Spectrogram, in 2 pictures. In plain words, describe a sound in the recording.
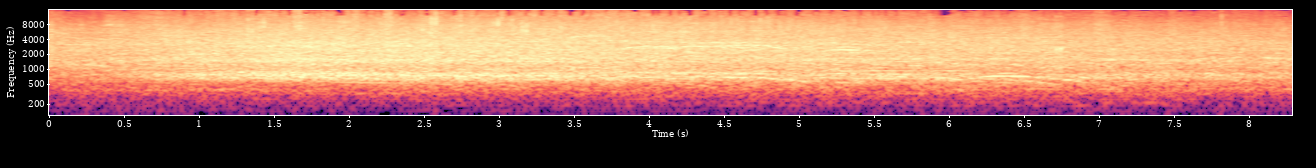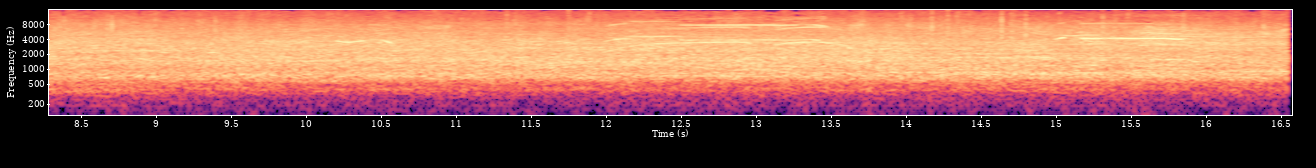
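A large crowd cheers and roars in a big echoing arena, swelling early on and then easing slightly.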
